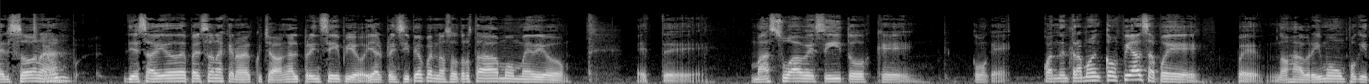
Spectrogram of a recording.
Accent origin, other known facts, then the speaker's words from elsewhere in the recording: Puerto Rico; yo soy boricua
